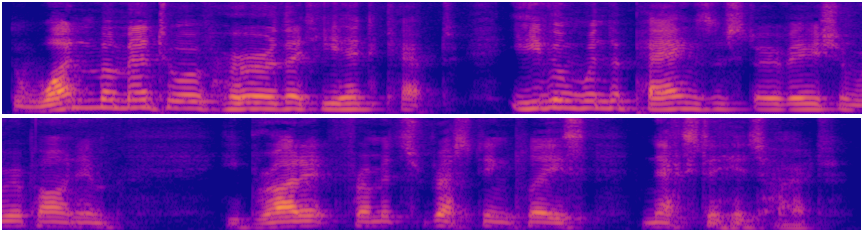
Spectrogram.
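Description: A man plays an earnest author reading aloud. He has a fairly high male voice and a theatrical, sentimental, slightly pompous style of storytelling. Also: moderate pace, a little mellow, close to an everyday voice. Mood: sentimental narration. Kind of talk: theatrical literary narration.

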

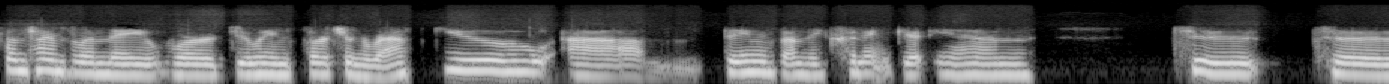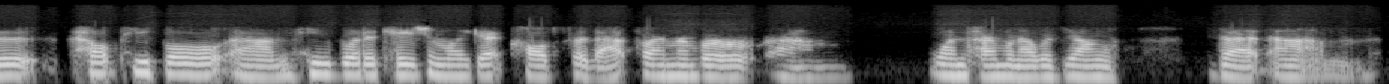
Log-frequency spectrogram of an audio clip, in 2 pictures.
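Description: Raspy woman on a thin phone line. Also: lowish voice, fairly even intonation, no echo. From Alaska. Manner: halting, many ums and restarts. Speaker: guest. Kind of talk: casual interview.

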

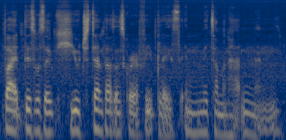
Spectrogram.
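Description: A woman in her thirties from Argentina, a native Spanish speaker and restaurant owner, telling her story as a studio interview guest, animated and laughing between phrases. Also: low voice, normal speed, gravelly, husky.

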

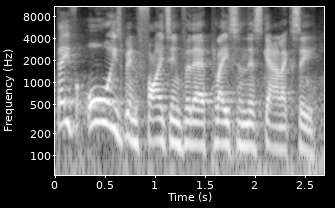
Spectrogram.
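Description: Sci-fi audio drama: actress as reluctant pacifist heroine, hesitant and mild, low voice with swooping intonation. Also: female voice, big pitch swings, fairly quick, slight background noise. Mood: puzzled, defensive. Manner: hesitant, mild-mannered, protesting. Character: woman, reluctant pacifist space hero, sheepish and bumbling.

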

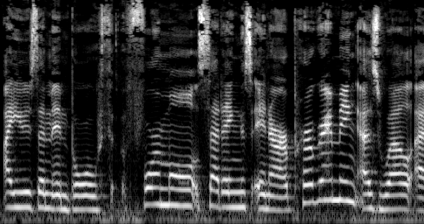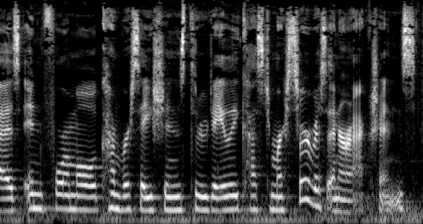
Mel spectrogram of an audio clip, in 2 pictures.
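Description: A woman library associate speaks in full, formal sentences at a middle pitch. A faint hiss sits behind her voice. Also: normal speed, few pauses. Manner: articulate, formal. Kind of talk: panel discussion.

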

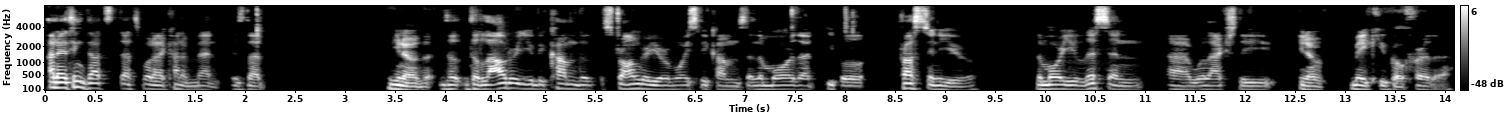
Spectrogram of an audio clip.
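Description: A middle-aged man with a very mellow, husky voice speaks as a thoughtful interview guest. He talks casually and haltingly, repeating words as he works through his thoughts. The recording is close and dry, though a little dull. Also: on the low side, steady tone, no echo. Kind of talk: casual, reflective interview conversation.

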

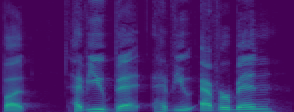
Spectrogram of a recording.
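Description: A man's voice: medium pitch, moderate pace, dry recording. A man co-hosting a casual sports podcast, rambling and joking with plenty of restarts. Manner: rambling, jokey, lots of restarts. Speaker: podcast co-host.

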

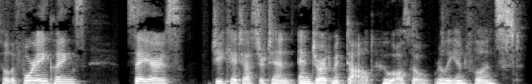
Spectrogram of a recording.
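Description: A woman's voice: deep voice, fairly even intonation, normal speed, gravelly, a little mellow, husky. A woman speaking as a scholarly interview guest, explaining things informally in meandering, conversational phrasing. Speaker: scholar and author, podcast guest.

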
